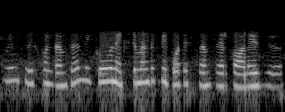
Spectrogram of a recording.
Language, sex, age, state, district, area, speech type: Telugu, female, 18-30, Andhra Pradesh, East Godavari, rural, conversation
